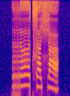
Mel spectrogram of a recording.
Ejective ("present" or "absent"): absent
